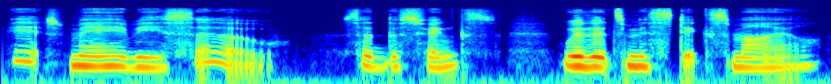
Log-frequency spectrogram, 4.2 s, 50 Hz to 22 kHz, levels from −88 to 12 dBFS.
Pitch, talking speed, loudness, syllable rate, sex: 190 Hz, 160 wpm, -20 LUFS, 3.8 syllables/s, female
